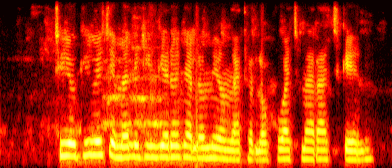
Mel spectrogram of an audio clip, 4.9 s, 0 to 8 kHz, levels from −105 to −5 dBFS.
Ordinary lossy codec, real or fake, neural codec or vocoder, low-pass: Opus, 24 kbps; fake; vocoder, 22.05 kHz, 80 mel bands, Vocos; 7.2 kHz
